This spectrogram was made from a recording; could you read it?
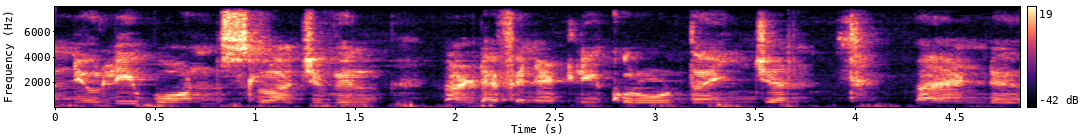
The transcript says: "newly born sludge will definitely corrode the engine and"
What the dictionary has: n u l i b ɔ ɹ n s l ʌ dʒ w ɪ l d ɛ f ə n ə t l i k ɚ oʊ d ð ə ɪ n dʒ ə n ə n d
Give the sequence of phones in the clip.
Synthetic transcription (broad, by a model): n u l i b ɔ ɹ n s l ʌ dʒ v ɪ l d ɛ f ə n ə t l i k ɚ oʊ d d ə ɪ n dʒ ə n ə n d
